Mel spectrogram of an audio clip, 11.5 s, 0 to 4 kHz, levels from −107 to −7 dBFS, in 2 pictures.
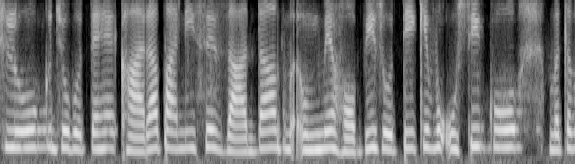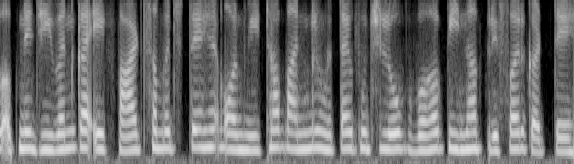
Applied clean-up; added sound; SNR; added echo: neural diffusion model UNIVERSE++.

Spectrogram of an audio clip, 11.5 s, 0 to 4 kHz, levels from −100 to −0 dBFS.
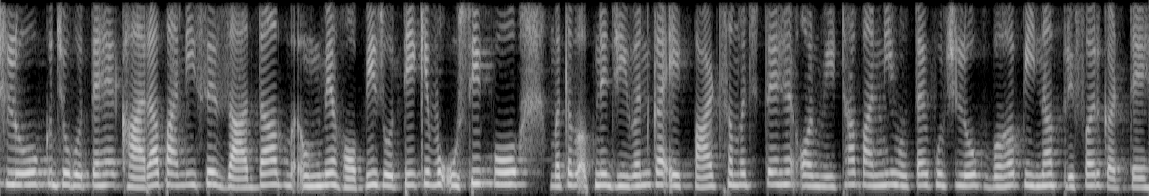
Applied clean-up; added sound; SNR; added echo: neural mask model DeepFilterNet 3.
